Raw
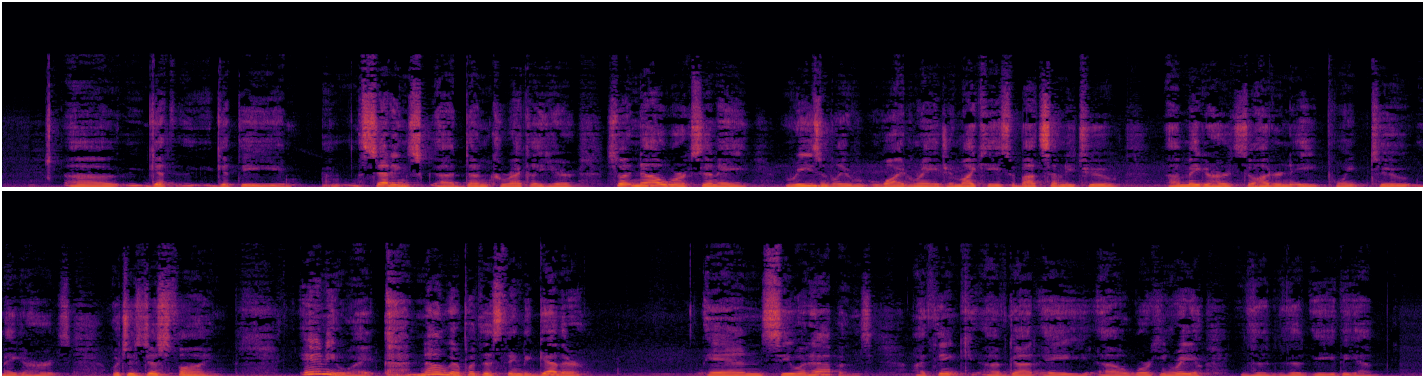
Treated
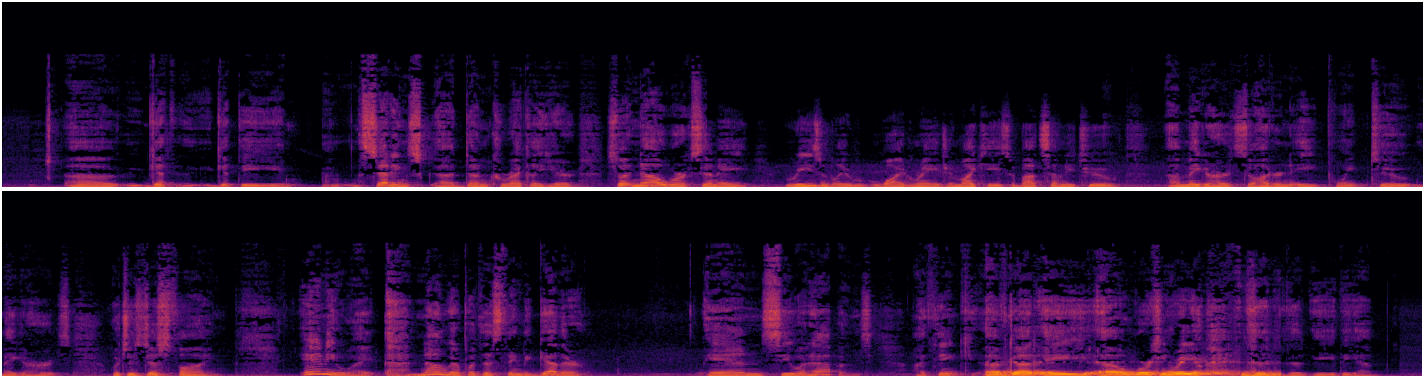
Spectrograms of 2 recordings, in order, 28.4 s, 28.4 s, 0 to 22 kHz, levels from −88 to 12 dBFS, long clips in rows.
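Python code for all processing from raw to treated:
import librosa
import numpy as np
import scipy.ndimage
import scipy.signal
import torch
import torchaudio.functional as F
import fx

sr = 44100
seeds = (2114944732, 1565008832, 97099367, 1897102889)

y = fx.chain(x, sr, fx.lowpass(hz=7000.0, slope=24),
    fx.high_shelf(hz=4400.0, db=-9.0), at=(7.04, 11.0))
y = fx.chain(y, sr, fx.peak_eq(hz=550.0, db=7.5, octaves=0.35),
    fx.small_body(hz=(320.0, 460.0, 1700.0), ring_ms=35, db=17),
    fx.env_flatten(amount_pct=50), at=(24.04, 26.99))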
